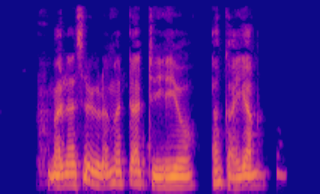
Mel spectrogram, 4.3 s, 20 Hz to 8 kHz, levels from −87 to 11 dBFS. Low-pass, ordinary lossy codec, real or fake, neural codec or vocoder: 7.2 kHz; MP3, 48 kbps; fake; codec, 16 kHz, 4 kbps, X-Codec, WavLM features, trained on Multilingual LibriSpeech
